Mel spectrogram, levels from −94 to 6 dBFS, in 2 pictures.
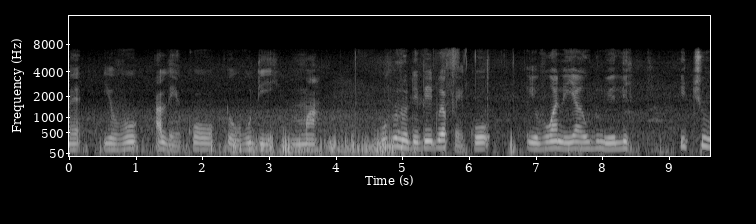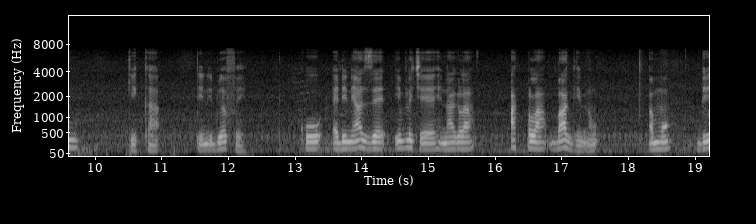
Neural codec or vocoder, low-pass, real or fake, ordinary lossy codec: none; 7.2 kHz; real; Opus, 64 kbps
